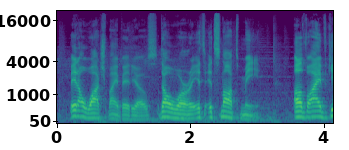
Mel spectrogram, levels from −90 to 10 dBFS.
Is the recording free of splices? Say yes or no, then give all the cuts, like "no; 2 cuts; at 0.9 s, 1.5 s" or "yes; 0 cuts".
no; 1 cut; at 1.5 s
